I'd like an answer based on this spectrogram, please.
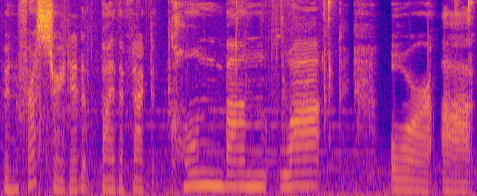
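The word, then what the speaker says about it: こんばんは: frustrated by the fact kban or uh good evening in Japanese is spelled Konan regardless of being pronounced kban uh it's called Pokemon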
